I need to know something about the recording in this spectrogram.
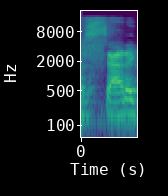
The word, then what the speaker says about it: SATA: You can remember that because SATA rhymes with data. SATA sends data.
